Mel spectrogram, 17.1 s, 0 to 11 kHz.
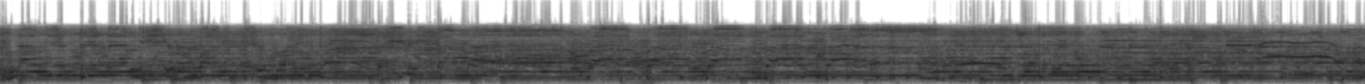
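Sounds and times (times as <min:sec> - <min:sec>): man singing: 0:00.0 - 0:13.7
country band playing live: 0:00.0 - 0:17.0.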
